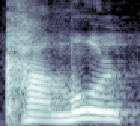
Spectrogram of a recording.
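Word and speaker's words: כרמל: The word Carmel itself, pronounced in Hebrew, Carmul in Hebrew, means garden or orchard.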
